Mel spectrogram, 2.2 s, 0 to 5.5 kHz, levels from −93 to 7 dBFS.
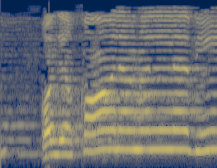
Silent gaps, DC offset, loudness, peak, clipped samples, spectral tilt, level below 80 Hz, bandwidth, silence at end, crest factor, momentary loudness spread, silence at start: none; under 0.1%; -14 LUFS; 0 dBFS; under 0.1%; -5.5 dB/octave; -66 dBFS; 5.2 kHz; 0 s; 14 dB; 5 LU; 0 s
